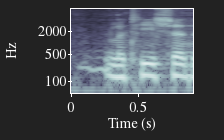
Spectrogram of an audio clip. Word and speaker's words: Letitia: Letitia, to me, the A is silent.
